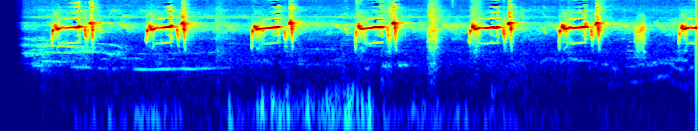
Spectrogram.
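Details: Long-tailed shrike singing vigorously in imitation of a prinia: short sharp chirping phrases, each a quick cluster of high bright notes with a bending whistle, repeated roughly every second with brief pauses between.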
